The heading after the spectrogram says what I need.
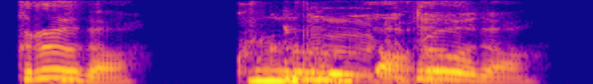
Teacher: you'll notice that D sounds like a TH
